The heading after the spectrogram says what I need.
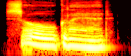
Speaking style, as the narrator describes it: murmured

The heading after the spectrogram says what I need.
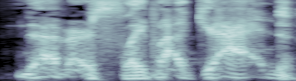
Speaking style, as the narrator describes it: He hisses

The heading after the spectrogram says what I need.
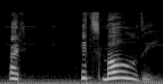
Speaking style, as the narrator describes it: she cried

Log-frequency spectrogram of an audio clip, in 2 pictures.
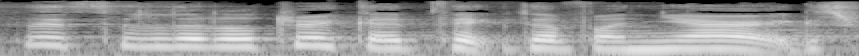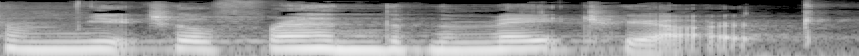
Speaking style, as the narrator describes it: she said eventually after laughing for absolutely ages

